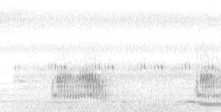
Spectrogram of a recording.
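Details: A young royal spoonbill among a group with white ibis at Coombabah Lakelands, Gold Coast, Australia, begs parents for food with harsh, wheezy, hissing calls: one long burst of about half a second, then a second after a short pause.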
